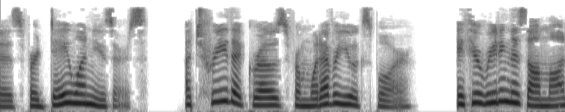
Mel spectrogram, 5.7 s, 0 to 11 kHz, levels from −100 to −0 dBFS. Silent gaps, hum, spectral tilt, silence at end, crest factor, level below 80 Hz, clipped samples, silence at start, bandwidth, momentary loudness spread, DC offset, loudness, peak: none; none; -5.5 dB/octave; 0 s; 14 dB; -58 dBFS; under 0.1%; 0 s; 8.8 kHz; 14 LU; under 0.1%; -19 LUFS; -4 dBFS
